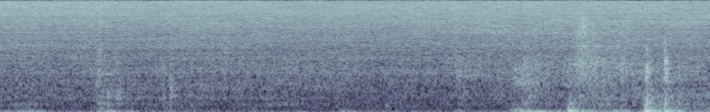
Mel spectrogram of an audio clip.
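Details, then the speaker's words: Viking Professional wine cooler with three evaporator coils: steady thin hiss with dull handling knocks as freon escapes from a leak at a corroded line near the evaporator, before unsweating and replacing tubing. "and then we'll put it back together so you can hear the freon coming out and it's right"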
